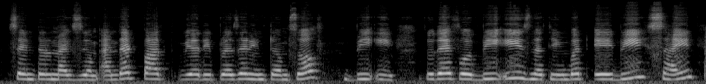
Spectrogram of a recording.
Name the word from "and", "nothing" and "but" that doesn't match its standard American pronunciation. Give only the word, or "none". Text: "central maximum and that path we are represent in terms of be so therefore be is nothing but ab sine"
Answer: nothing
